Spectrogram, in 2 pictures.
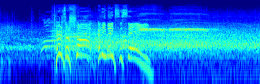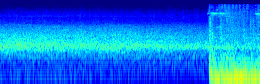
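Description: A crowd roars in a large arena.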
